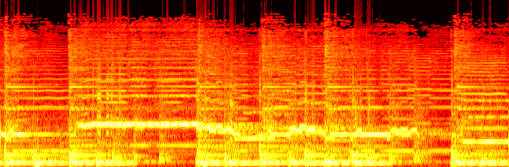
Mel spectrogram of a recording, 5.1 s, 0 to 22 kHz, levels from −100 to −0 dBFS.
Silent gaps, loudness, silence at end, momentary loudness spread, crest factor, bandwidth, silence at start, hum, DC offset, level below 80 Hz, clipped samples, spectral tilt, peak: none; -9 LUFS; 0 s; 6 LU; 8 dB; 14 kHz; 0 s; none; under 0.1%; -24 dBFS; 1%; -6.5 dB/octave; 0 dBFS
